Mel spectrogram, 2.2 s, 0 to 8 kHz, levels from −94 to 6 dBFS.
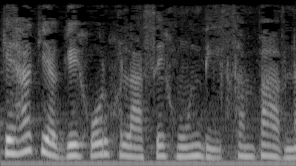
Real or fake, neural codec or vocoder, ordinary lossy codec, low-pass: real; none; none; 7.2 kHz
